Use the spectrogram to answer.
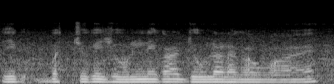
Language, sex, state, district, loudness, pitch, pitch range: Hindi, male, Uttar Pradesh, Shamli, -17 LUFS, 120 Hz, 115-120 Hz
